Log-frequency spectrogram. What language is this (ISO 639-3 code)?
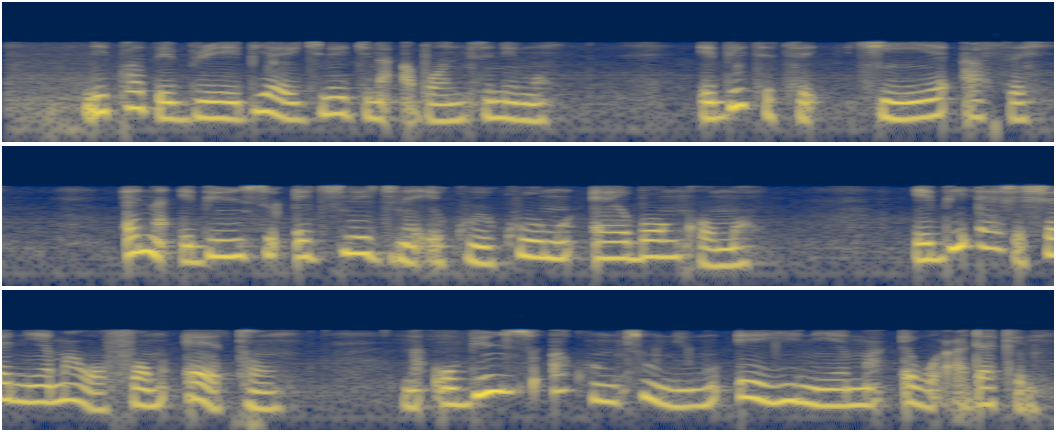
aka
